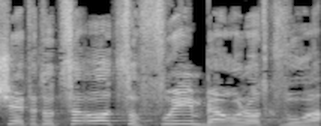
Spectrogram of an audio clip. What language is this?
Hebrew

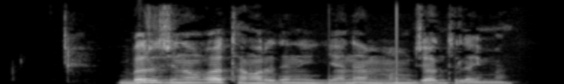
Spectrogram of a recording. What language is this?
Uyghur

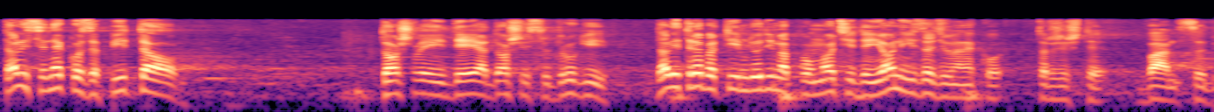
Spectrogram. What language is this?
Serbian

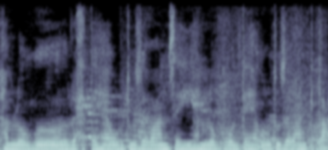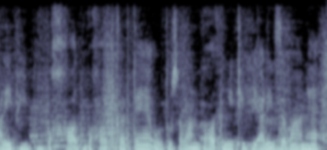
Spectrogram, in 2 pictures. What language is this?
Urdu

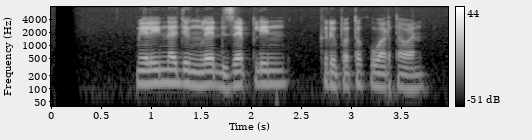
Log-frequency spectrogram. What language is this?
Sundanese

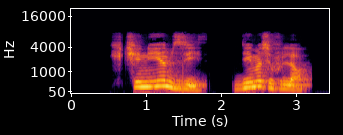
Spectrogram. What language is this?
Kabyle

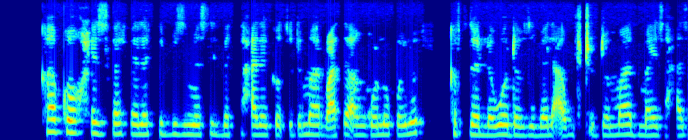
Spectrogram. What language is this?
Tigrinya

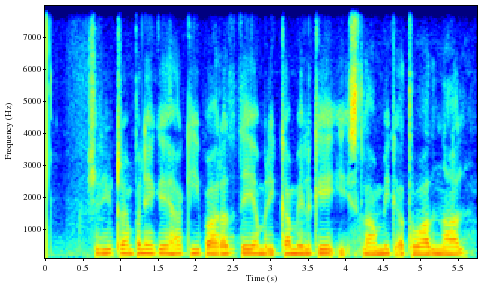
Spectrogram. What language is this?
Punjabi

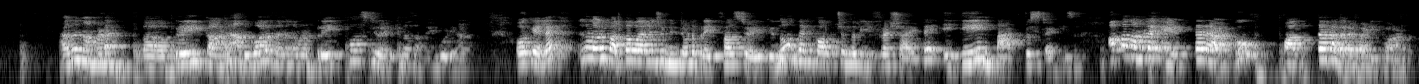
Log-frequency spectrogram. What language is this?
Malayalam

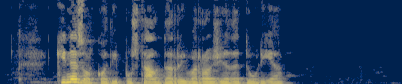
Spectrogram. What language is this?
Catalan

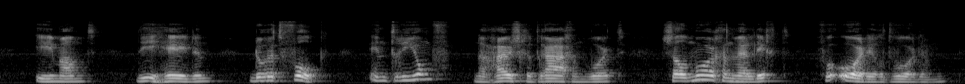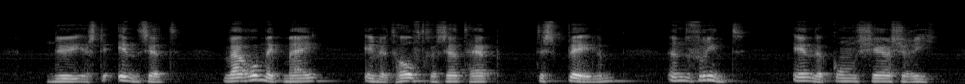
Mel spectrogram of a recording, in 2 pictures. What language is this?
Dutch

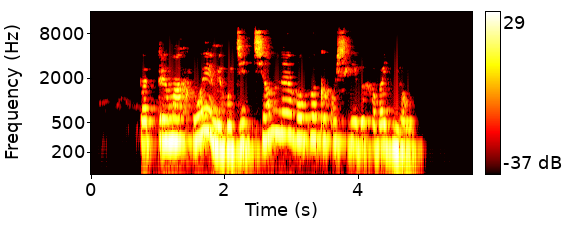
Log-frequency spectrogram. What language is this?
Belarusian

